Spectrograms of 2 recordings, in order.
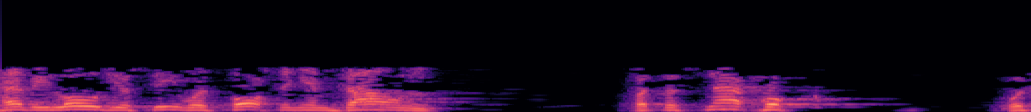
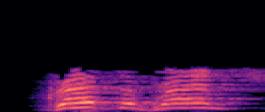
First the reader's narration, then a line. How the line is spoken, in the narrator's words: shouted his friend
